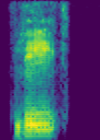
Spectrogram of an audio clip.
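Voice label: "bhleg", Proto-Indo-European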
